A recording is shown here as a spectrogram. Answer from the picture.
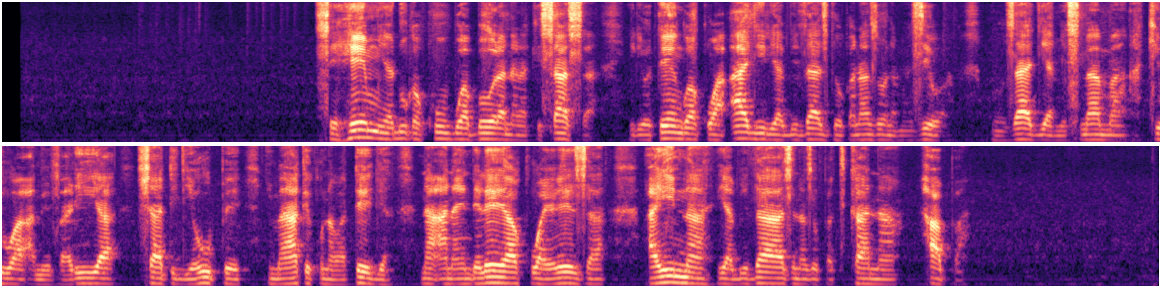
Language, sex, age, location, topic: Swahili, male, 18-24, Dar es Salaam, finance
